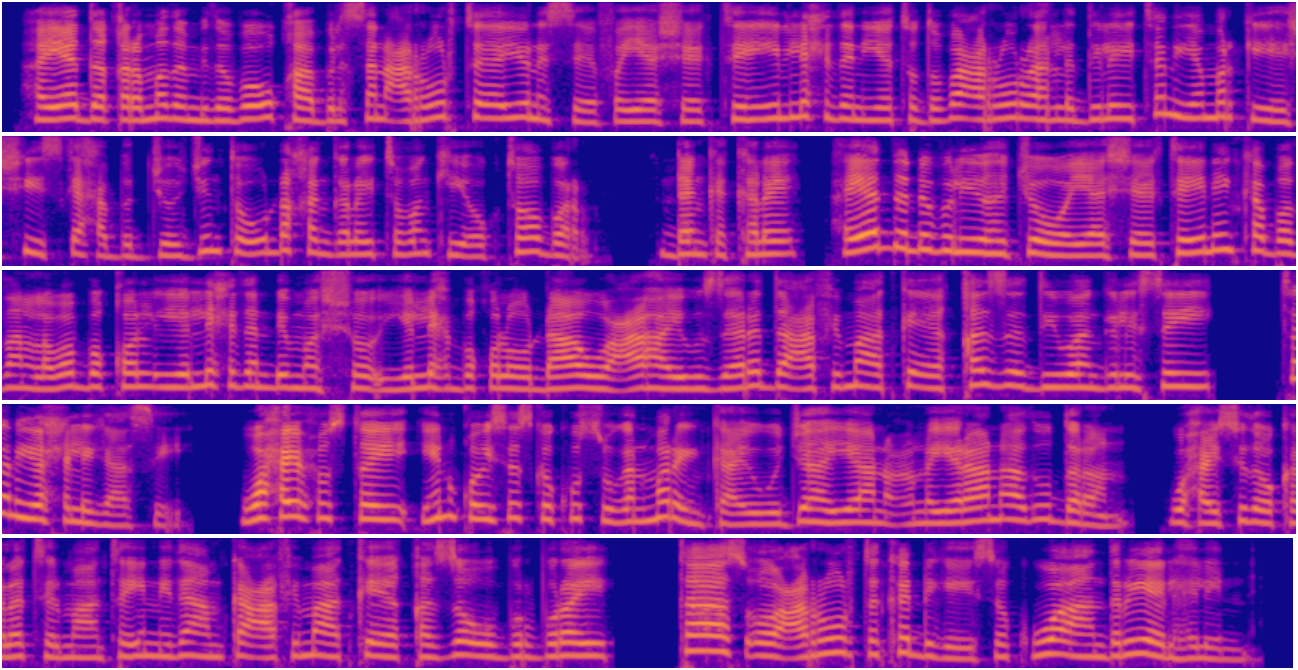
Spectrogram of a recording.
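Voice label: Somali female voice over, narrative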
